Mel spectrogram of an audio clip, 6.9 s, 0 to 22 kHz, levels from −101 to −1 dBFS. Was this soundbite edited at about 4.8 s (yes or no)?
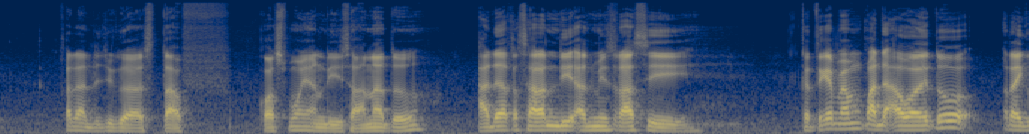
no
